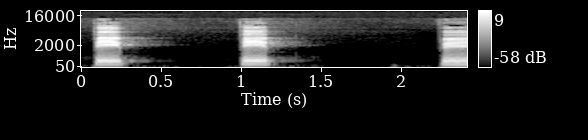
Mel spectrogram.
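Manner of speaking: flat, even beep beep beep like a monitor; heart monitor beeps. Retold or imitated. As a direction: mimic a flatlining heart monitor. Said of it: "they sound like a heart monitor flatlining".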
